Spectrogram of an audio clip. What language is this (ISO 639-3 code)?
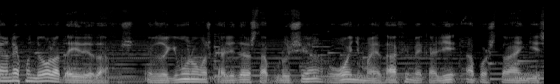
ell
